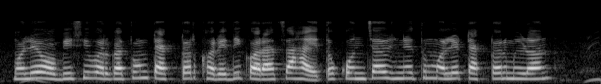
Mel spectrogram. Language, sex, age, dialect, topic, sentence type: Marathi, female, 18-24, Varhadi, agriculture, question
